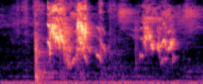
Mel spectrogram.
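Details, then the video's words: Pet budgies give two loud scratchy chattering bursts followed by a softer warbled phrase, with a constant low background hum. "CUTE PET BUDGIES CHIRPING"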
